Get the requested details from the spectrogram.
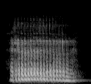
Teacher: Russian R is very different from English. We pronounce by moving the tip of the tongue very fast up and down.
